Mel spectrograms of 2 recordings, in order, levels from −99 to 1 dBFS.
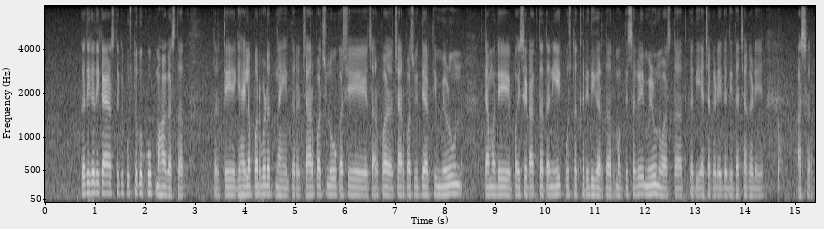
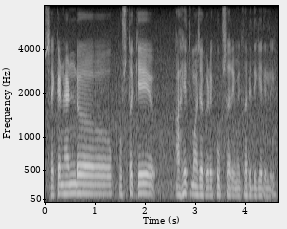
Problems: none marked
